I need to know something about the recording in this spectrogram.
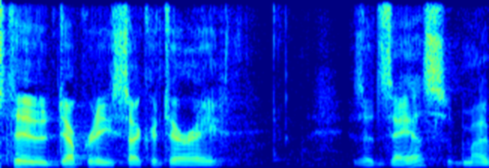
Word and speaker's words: Zais: administration, and that's to Deputy Secretary, is it Zais? Am I pronouncing? Zais.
